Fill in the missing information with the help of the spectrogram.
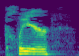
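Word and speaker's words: Xlear: If it's organisms that we need to clear out up there, and clear, by the way, is spelled with an X, X-L-E-A-R, the X stands for xylitol, one of the components, because their rescue formula has all those antimicrobials in it that help kill off the fungus, the yeast, and the mold.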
